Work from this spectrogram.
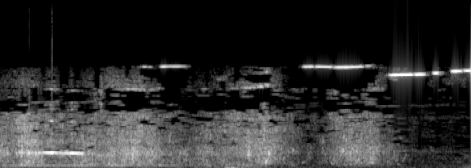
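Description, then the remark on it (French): A boat moves along river water with steady swishing and lapping, a low droning hum running underneath. Fairly loud, with no voices. “Cet horrible monstre ce squelette qui conduit le bateau l'a détruit.”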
